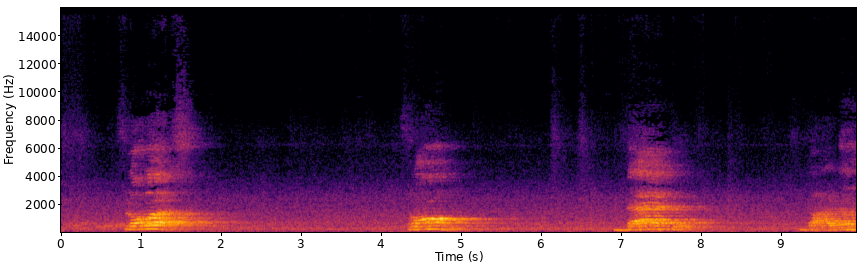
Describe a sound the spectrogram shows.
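A young man speaks slowly and clearly while reading out, close by.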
